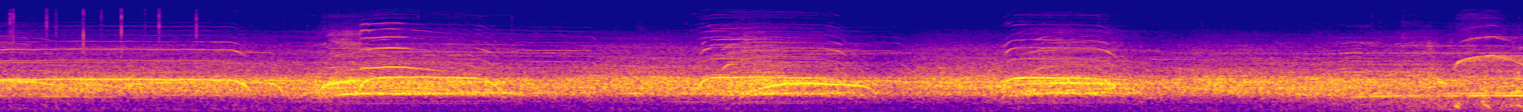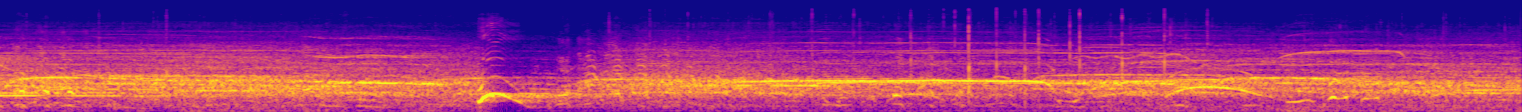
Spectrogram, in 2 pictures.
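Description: A large crowd screams and cheers loudly in a huge echoing arena.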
